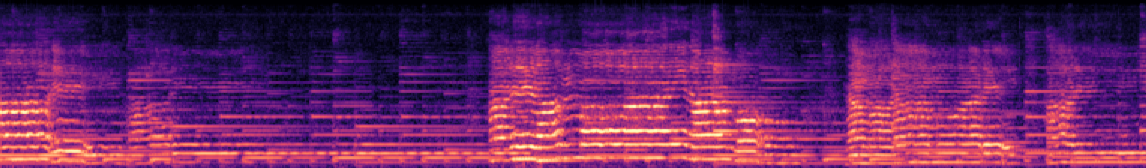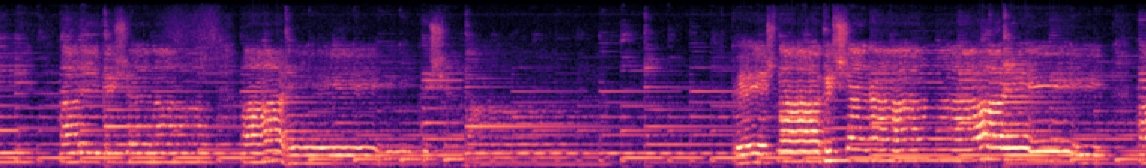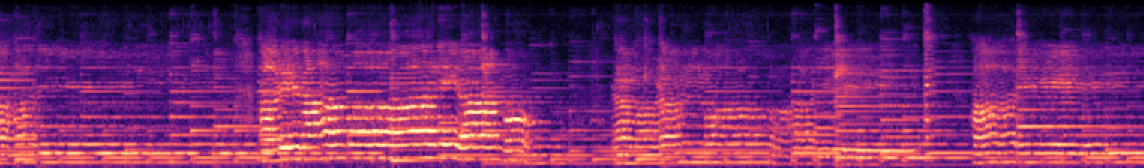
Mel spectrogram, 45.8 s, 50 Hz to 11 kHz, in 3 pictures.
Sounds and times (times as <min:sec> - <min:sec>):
Mantra: 0:00.0 - 0:04.0, 0:06.0 - 0:23.3, 0:25.0 - 0:45.8.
